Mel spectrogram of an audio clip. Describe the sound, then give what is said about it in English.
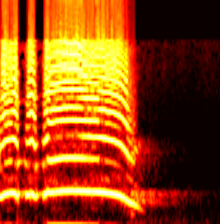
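A man's voice imitates a rooster crowing, loud and tonal, with a choppy start that stretches into a long held note and drops in pitch as it fades out. “And the cock crows.”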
